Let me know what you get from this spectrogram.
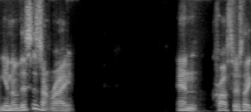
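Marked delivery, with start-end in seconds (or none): none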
